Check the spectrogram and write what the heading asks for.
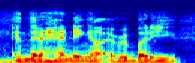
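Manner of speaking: ordinary talk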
